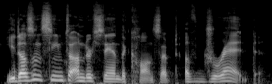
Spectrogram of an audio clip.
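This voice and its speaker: Man, medium pitch, animated intonation, dry sound, casual joking host. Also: moderate pace, no echo. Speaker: podcast host. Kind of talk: casual chat, reading out comments.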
